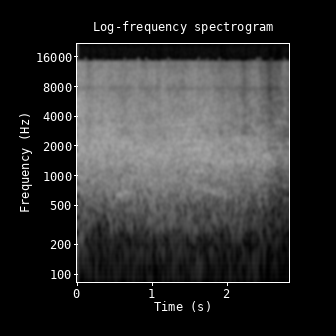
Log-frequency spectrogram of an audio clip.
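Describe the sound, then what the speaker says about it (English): Crowd applause at a citizen assembly tied to the Gen Z protests, a dense, even wash of clapping that fades somewhat in its last half-second. "Please, let's give them a round of applause."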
